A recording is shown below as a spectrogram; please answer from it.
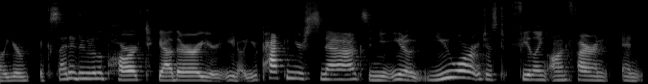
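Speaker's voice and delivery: ordinary talk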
